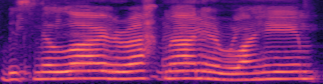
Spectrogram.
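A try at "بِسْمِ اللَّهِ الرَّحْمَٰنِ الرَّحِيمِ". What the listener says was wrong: ایک بسم اللہ میں جو آپ کی مسٹیک ہو رہی ہے، میں سن رہی ہوں لفظ اللہ جو اس میں آ رہا ہے بسم اللہ، اس کو باریک پڑھیں گے، موٹا نہیں پڑھیں گے۔ زیر، جب لفظ اللہ کے ساتھ زیر آتی ہے تو اس کو باریک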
